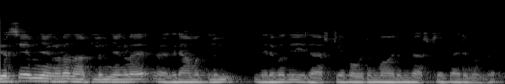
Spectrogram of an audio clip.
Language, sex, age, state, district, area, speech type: Malayalam, male, 30-45, Kerala, Idukki, rural, spontaneous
